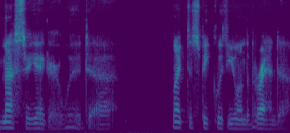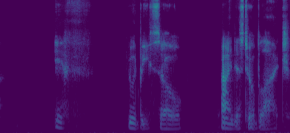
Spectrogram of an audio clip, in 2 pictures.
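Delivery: very soft, discreet whisper. Voicing a server who bends over to pass on a message: whispering. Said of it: "bends over and whispers in your ears".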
